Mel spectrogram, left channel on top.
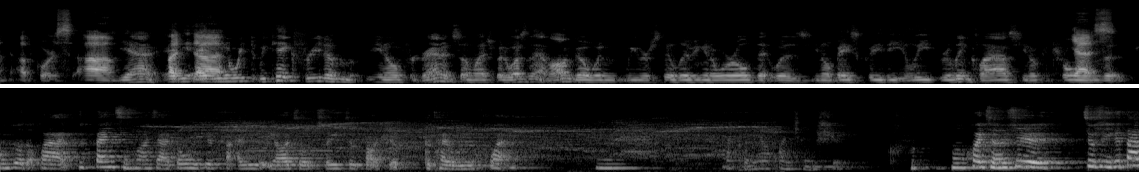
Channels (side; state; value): both; different; correlation 0.02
